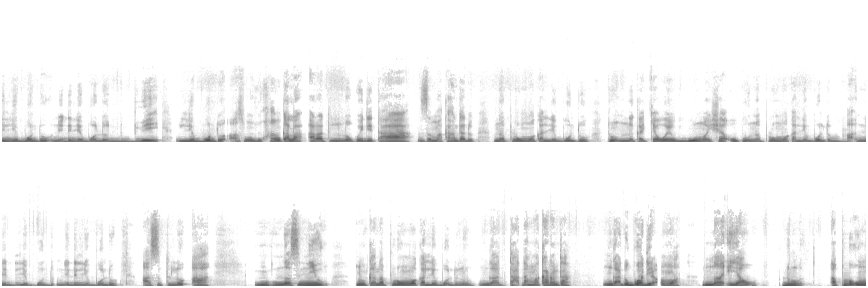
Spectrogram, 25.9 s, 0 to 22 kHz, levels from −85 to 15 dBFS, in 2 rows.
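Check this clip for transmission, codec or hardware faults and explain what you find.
The speech shows packet-loss faults of three kinds.

Short concealed packet loss at 3.81–3.85, 4.05–4.09 and 4.55–4.61 s: 20 to 40 ms gaps filled by extending the preceding sound, heard as brief smears or wobbles.

Burst of packet loss at 12.61–12.69 and 25.60–25.68 s: about 60 ms lost and replaced by a fading continuation of the last sound. Speech resumes with that portion missing.

Repeated packet loss (robotic sound) at 13.09–13.91 s (4 gaps), 22.25–23.58 s (9 gaps) and 23.94–24.88 s (4 gaps, longest 99 ms). About a fifth of each span is concealed, producing choppy speech with pieces missing.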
